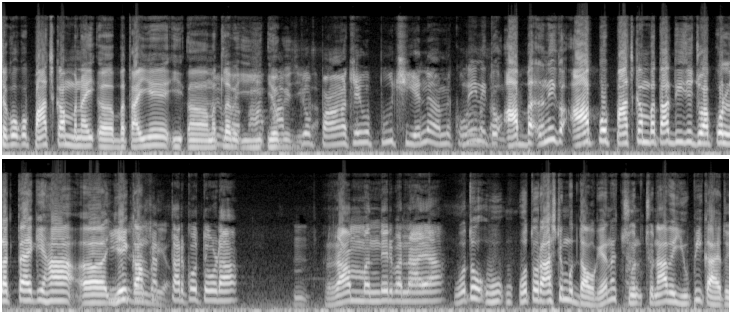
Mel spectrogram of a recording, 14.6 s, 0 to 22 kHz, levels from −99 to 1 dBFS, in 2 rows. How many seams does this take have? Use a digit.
0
